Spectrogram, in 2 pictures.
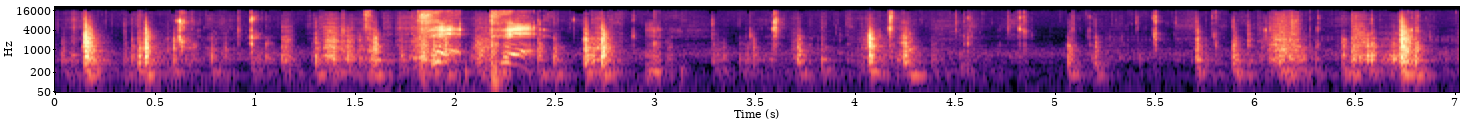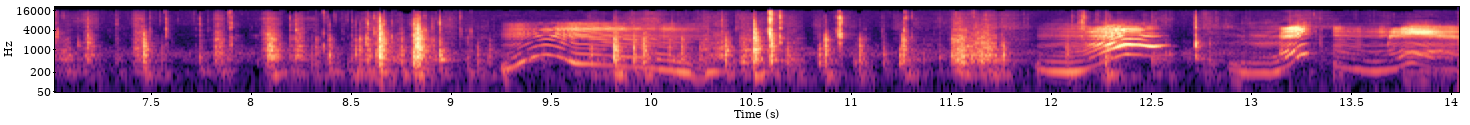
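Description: A small toy rubs and taps against a plastic tub.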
